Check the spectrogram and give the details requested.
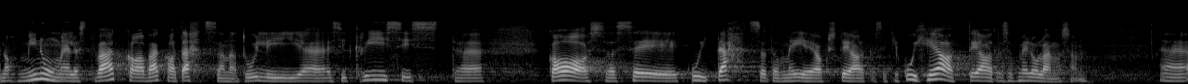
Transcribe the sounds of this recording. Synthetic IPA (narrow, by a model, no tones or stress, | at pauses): no̞hminume̞ːle̞st̪væɡɑvæɡ̥ɑt̪æht̪sɑnɑt̪ulʲisiːt̪kriːsist̪ | kɑːsɑse̞ːkujt̪æht̪sɑd̪̥o̞nme̞je̞jɑowkst̪e̞ɑd̪̥lɑse̞d̪̥jɑkujhe̞ɑd̪̥̚t̪ːe̞ɑd̪̥lɑse̞d̪̚melo̞le̞mɑso̞̰n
